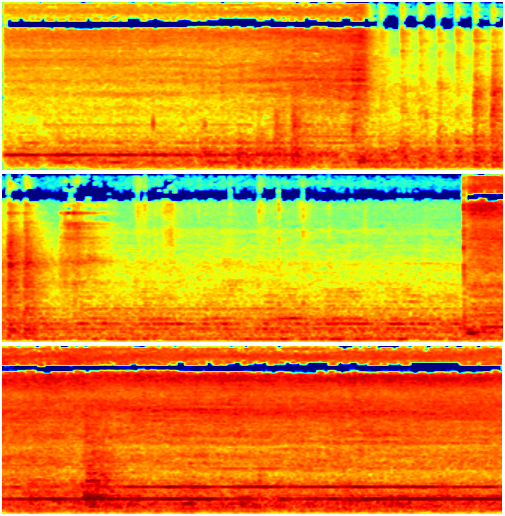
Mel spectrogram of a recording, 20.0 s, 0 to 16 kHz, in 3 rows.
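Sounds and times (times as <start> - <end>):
laser cutting machine hissing: 12.8 - 20.0.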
